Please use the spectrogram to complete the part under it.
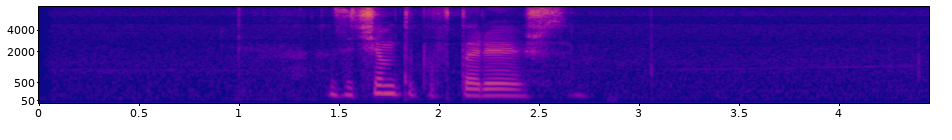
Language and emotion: Russian, neutral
